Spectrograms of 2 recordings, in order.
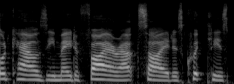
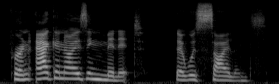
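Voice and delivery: ordinary delivery

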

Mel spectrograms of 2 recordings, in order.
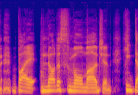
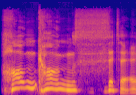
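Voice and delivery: very slow, higher, stretched-out theatrical delivery; Matt Barry; 5 semitones higher, much slower than usual. Retold or imitated. Making co-hosts laugh with an actor impression, hugely drawn out. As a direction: draw every word right out in a hammed-up actor voice. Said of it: "Look at Matt Barry".

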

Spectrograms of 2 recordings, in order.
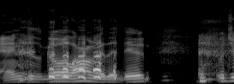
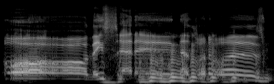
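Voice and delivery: high mock shout of a fan; mocking excited viewer; 9 semitones higher, slower than usual. Host mocking a listener who finally hears the title. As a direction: ham up a gasping viewer. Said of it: "and they're like".

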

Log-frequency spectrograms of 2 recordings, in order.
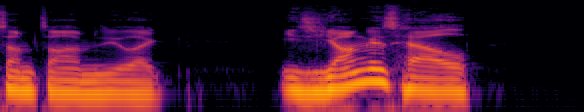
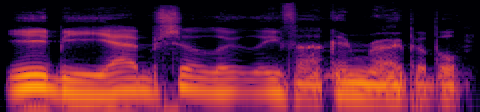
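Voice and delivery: low, softer muttered fury; fuming under breath; 7 semitones lower, 7 dB quieter than usual. Retold or imitated. Imagined teammate muttering in quiet fury at the player. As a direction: seethe it quietly to yourself. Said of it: "you've gotta be like".

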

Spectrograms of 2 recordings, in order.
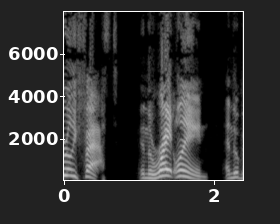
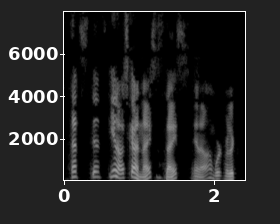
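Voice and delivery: soft, halting low mumble with fillers; soft, hesitant deadpan friend voice; McGrail's way of talking; 5 semitones lower, 11 dB quieter, much faster than usual. Retold or imitated. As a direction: hesitate and mumble softly, lower. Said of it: "that's how he talks".

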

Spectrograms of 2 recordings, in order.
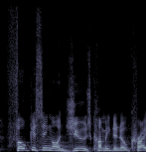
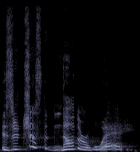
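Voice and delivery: high, drawn-out tearful plea; slow, high-pitched desperate appeal; anguished prayer; 11 semitones higher than usual. Acted. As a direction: beg the Father slowly, straining upward. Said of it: "Jesus wept in the garden".

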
